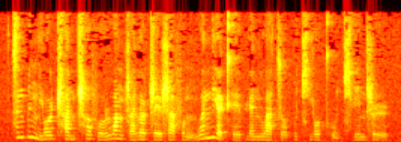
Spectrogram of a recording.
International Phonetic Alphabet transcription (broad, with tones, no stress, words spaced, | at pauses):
t͡sə˥npi˥˩ŋljo˧˥ʊ̯ʈ͡ʂʰa˧˥n ʈ͡ʂʰɤ˥˩fo˧˥ʊ̯ ɻwɑ˥˩ŋʂä˧˥ lɤ˧˥ʈ͡ʂe˧˥ɪ̯ʂä˧˥fɤ̰˨˩ŋ n̪wə˥njɛ̰˨˩ kʰe˧˥ɪ̯pɥɛ˥nlwä˥ t͡so˧˥ʊ̯pu˥˧ t͡ɕʰjo˥˩ʊ̯kʰṵ˨˩ t͡ɕʰi˥nʂɻ̩˥˩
